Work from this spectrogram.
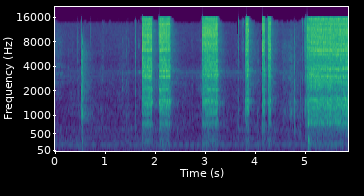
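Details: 1925 Ford Model T trembler coil box on tester after bending the adjustment to cut current from 1.8 to about 1.4 amps (1.3 optimum): sharp, bright buzzing bursts then steady run with faint hum; coil buzzing evenly, correctly set.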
